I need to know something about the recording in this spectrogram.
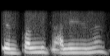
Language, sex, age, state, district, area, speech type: Hindi, female, 18-30, Uttar Pradesh, Mirzapur, rural, conversation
